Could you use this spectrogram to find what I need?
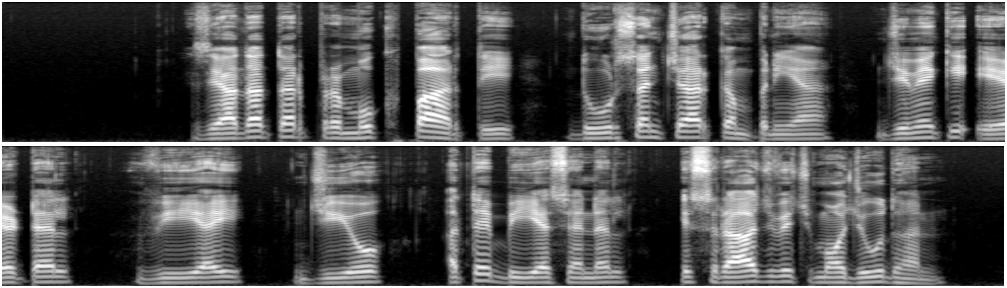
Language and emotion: Punjabi, neutral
